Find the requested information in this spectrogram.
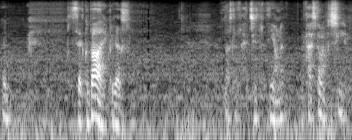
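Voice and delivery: tearful, halting words between sighs; choked up, apologising while crying; real crying. Real, not acted. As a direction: speak through real tears at the father's funeral memory. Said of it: "I'm actually crying over here".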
